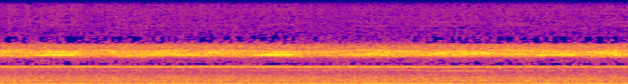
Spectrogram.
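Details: Autumn night chorus of crickets in the Blue Ridge Mountains above a gentle stream, stereo recording: continuous shrill trilling held at an even pitch throughout, layered over a low drone and steady broadband rushing.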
